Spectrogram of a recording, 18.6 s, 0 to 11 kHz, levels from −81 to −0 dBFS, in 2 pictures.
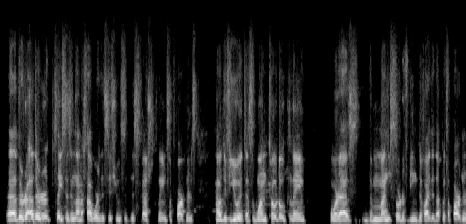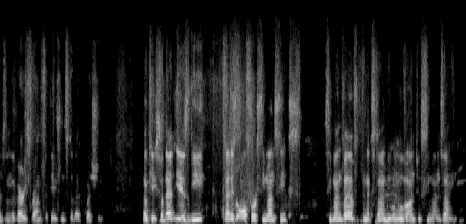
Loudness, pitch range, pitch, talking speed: -20 LUFS, 105-130 Hz, 115 Hz, 210 wpm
